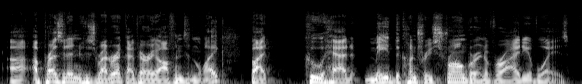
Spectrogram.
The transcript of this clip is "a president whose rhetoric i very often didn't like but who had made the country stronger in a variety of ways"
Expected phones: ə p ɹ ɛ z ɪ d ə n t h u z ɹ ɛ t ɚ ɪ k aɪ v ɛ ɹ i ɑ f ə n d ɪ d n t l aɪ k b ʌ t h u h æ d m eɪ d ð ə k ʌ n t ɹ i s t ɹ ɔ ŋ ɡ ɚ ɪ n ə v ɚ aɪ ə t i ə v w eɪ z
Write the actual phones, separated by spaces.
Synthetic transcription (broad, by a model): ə p ɹ ɛ z ɪ d ə n t h u z ɹ ɛ t ɚ ɪ k aɪ v ɛ ɹ i ɑ f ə n d ɪ d n t l aɪ k b ʌ t h u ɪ d m eɪ d ð ə k ʌ n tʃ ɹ i s t ɹ ɔ ŋ ɡ ɚ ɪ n ə v ɚ aɪ ə t i ə v w eɪ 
